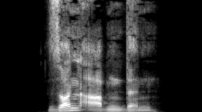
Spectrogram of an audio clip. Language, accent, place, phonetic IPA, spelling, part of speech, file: German, Germany, Berlin, [ˈzɔnˌʔaːbn̩dən], Sonnabenden, noun, De-Sonnabenden.ogg
- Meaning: dative plural of Sonnabend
